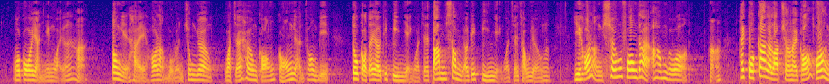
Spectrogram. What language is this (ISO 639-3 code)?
yue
